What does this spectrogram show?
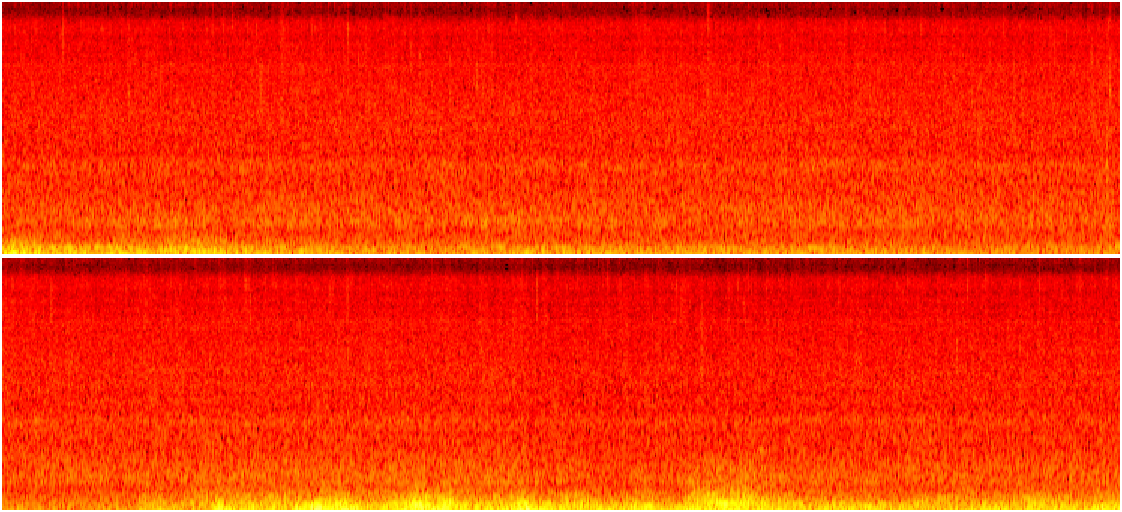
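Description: Moderate rain falling steadily, picked up by a mobile phone's microphone. A low rumble underneath dies down in the first few seconds and comes back louder in uneven surges from a little past halfway.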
